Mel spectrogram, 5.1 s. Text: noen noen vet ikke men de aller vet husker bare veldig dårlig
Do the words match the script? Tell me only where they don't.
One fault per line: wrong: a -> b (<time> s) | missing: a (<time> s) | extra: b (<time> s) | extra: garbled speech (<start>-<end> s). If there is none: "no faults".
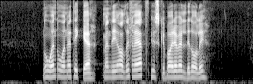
no faults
